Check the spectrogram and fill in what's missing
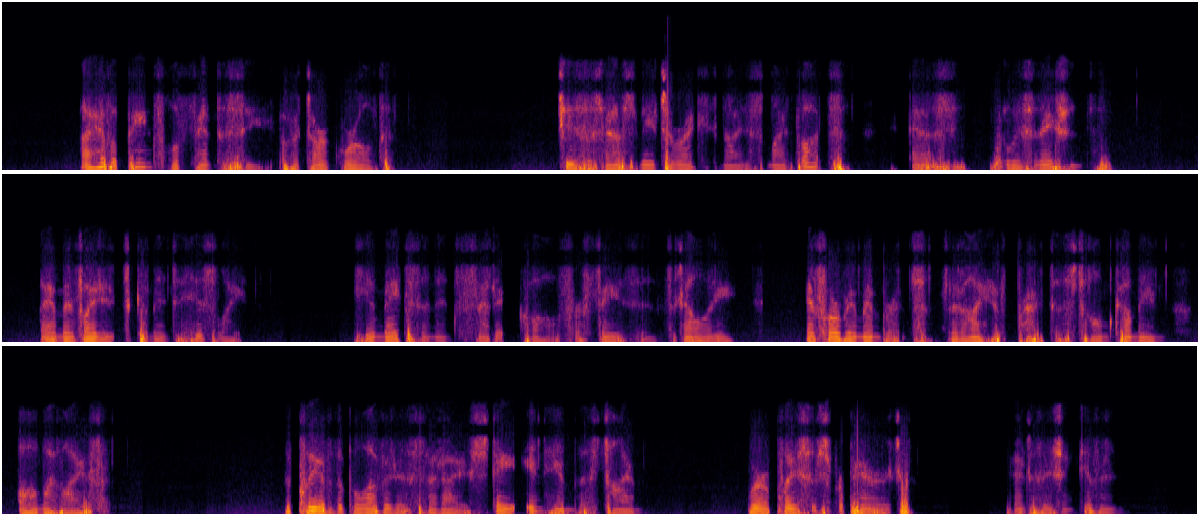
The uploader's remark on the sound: ACIM Daily Conference Call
